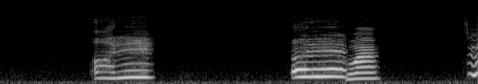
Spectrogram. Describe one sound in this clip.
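A man cries out loudly in a high, excited voice.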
